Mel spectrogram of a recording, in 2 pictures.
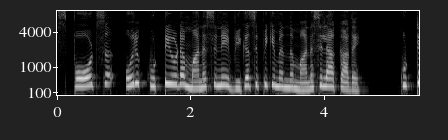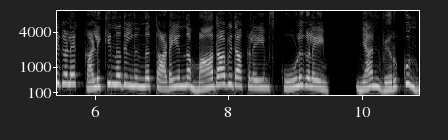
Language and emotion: Malayalam, disgusted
